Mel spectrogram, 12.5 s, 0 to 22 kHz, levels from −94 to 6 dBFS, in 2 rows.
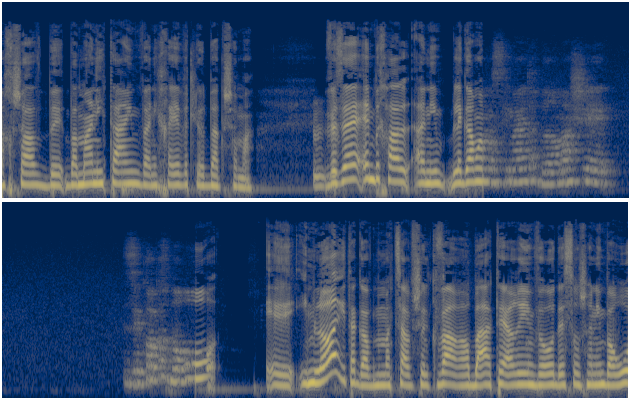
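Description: From 4.81 s to 8.20 s the speech suddenly turns hollow, roomy and about 10 dB quieter, likely a switch to a distant microphone.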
